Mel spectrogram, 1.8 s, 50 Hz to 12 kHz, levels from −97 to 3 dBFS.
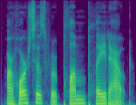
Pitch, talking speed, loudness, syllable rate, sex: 105 Hz, 200 wpm, -19 LUFS, 5.0 syllables/s, male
